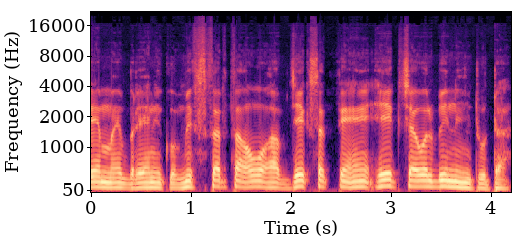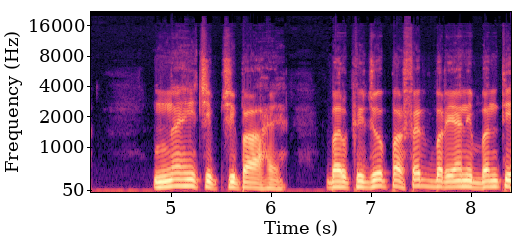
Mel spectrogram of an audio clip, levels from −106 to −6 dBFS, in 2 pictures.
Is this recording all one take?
yes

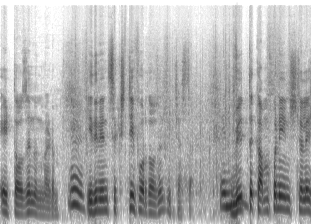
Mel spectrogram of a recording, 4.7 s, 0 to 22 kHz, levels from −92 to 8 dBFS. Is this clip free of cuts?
yes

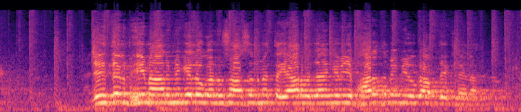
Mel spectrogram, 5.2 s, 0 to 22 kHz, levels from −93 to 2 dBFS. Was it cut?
no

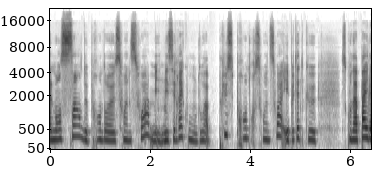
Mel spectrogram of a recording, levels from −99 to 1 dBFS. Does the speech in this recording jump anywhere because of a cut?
no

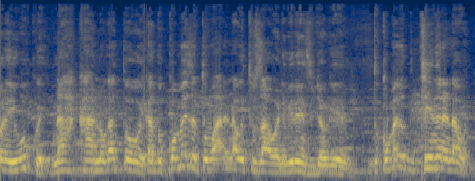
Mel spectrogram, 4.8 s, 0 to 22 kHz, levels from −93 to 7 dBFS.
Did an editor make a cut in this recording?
yes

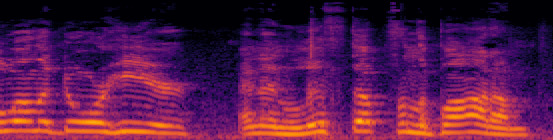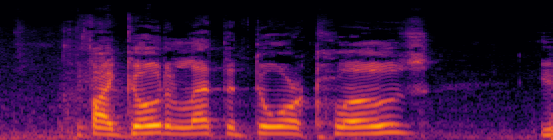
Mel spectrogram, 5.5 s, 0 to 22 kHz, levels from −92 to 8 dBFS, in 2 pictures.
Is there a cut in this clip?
yes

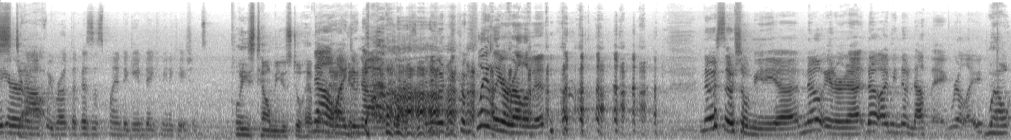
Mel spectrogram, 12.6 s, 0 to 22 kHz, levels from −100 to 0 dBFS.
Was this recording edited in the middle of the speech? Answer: no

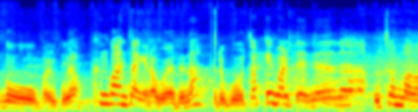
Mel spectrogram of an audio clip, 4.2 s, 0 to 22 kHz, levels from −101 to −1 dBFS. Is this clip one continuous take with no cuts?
yes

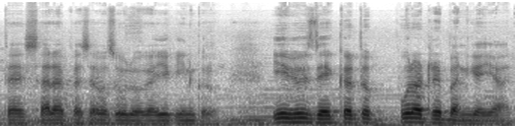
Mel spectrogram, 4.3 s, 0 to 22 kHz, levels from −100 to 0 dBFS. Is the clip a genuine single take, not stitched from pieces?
yes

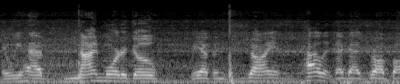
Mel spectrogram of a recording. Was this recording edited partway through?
yes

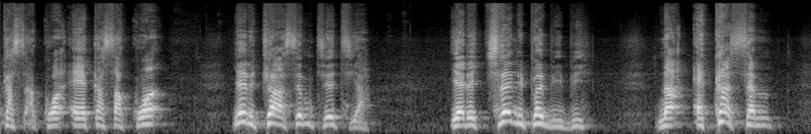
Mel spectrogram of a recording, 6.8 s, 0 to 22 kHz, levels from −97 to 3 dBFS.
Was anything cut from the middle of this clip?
no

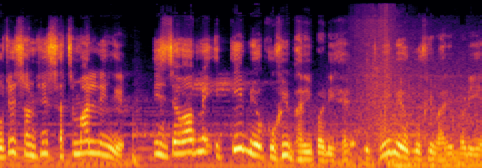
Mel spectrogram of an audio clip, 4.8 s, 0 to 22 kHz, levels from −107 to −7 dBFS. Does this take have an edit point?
yes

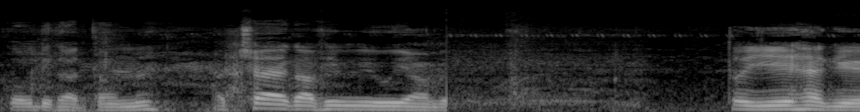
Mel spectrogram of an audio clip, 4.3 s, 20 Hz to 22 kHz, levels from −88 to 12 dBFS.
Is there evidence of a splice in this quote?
yes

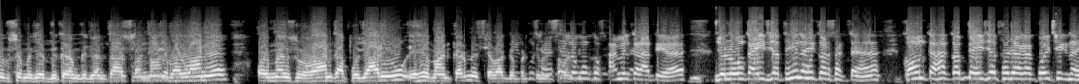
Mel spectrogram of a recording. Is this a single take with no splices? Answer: no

